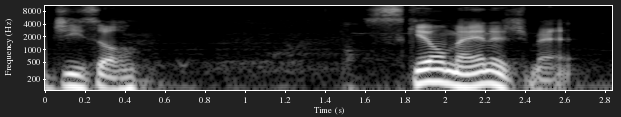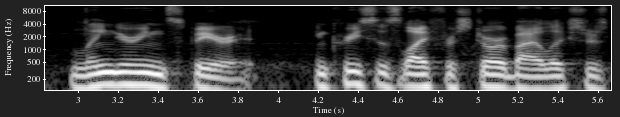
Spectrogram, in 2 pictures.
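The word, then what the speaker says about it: Jizō: The Gizo blessing, which I know it's pronounced Jizo.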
